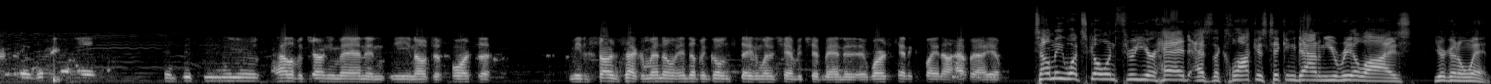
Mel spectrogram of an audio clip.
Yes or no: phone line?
yes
